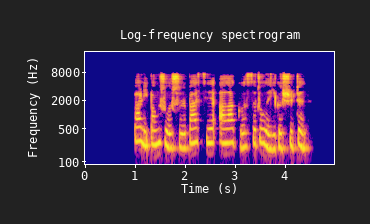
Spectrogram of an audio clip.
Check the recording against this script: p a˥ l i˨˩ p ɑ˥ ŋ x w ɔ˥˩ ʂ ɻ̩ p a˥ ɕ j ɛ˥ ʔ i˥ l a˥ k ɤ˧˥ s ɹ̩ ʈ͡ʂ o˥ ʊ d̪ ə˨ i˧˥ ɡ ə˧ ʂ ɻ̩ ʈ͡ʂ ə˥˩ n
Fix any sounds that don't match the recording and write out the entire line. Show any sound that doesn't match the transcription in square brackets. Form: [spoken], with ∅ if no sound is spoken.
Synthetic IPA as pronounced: p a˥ l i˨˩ p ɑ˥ ŋ [ʂ] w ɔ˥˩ ʂ ɻ̩ p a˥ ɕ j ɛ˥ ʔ [a˥] l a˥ k ɤ˧˥ s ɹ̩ ʈ͡ʂ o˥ ʊ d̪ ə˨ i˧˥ ɡ ə˧ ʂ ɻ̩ ʈ͡ʂ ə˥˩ n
